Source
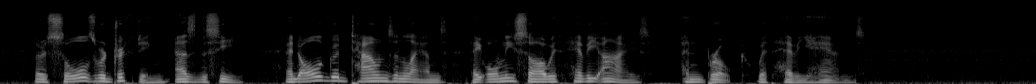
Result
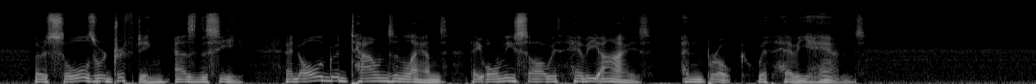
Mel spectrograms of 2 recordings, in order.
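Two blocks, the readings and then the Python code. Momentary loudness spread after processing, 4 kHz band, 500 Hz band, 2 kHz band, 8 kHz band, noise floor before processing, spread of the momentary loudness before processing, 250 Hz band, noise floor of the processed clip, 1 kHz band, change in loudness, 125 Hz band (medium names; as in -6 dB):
11 LU, +5.0 dB, -3.5 dB, -1.0 dB, +6.5 dB, -64 dBFS, 12 LU, -1.5 dB, -57 dBFS, -3.0 dB, -0.5 dB, +0.5 dB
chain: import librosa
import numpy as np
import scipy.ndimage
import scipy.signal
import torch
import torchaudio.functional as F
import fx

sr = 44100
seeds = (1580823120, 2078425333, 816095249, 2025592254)

y = fx.over_compress(x, sr, threshold_db=-35.0, ratio=-1.0)
y = F.gain(torch.from_numpy(y), 3.0).numpy()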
